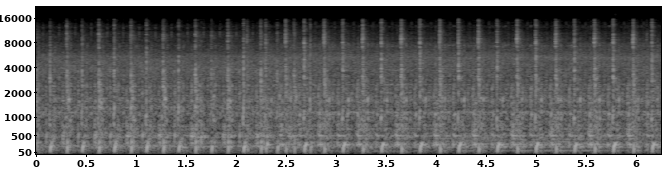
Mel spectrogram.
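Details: English Lister throttle-fed stationary engine, circa 1920–1930, water in oil from cracked block ruined rod bearing; idling low: sharp even knock four or five a second over the thump; rod knock.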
